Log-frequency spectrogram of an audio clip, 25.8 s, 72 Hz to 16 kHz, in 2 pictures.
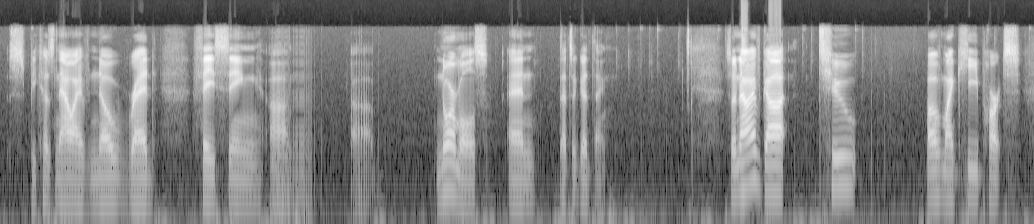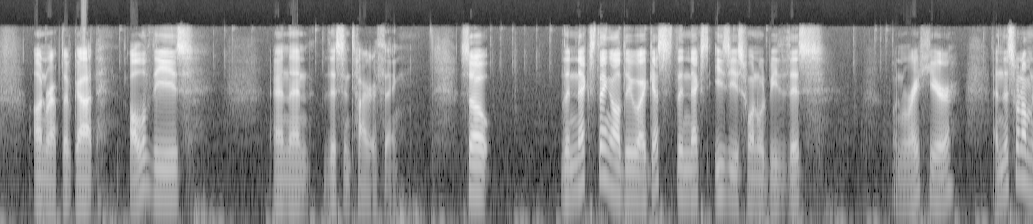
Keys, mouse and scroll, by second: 0.1 alt+middle click, 0.4 alt+right click, 7.1-7.7 alt+middle drag, 7.9 alt+middle click, 8.0 alt+right click, 8.1 alt+middle click, 8.2 alt+click, 8.5 alt+middle click, 9.0 click, 9.1 middle click, 9.6 click, 10.0 click, 10.7 click, 11.5 shift+i, 12.3 click, 12.9 right click, 13.7-14.1 alt+drag, 14.4-15.2 drag, 15.7 alt+middle click, 15.8 alt+right click, 16.1-16.4 alt+middle drag, 16.5-16.9 alt+middle drag, 16.9 alt+click, 17.0 alt+middle click, 17.4-18.7 alt+drag, 18.7 alt+middle click, 18.9 alt+right click, 19.1 alt+middle click, 19.2 alt+right click, 19.3 alt+middle click, 19.6 alt+middle click, 19.8 alt+click, 20.1 alt+middle drag, 20.5 alt+middle click, 20.7 alt+right click, 20.8 alt+middle drag, 21.0-21.6 alt+right drag, 21.6-22.1 alt+middle drag, 22.1 alt+click, 22.2 alt+middle drag, 22.5 alt+click, 22.9 alt+middle drag, 23.1-23.6 right drag, 23.6 middle drag, 23.9 click, 23.9 middle click, 24.0 click, 24.1-24.5 alt+middle drag, 24.5-25.2 alt+drag, 25.2-25.8 alt+middle drag, 25.4 space.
